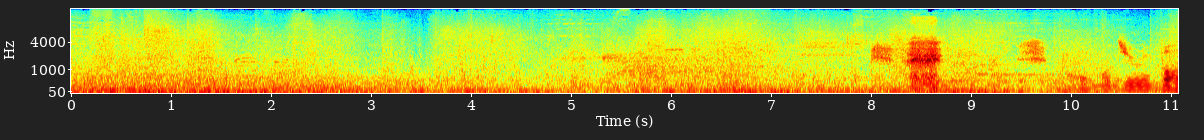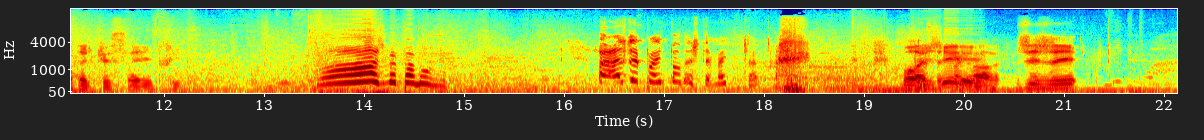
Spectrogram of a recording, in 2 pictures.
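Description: Video game battle effects crackle and blast.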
